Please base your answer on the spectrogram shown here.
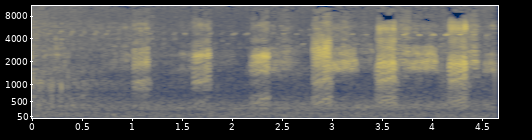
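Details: Duck quacking in a pond, short harsh nasal quacks in uneven bursts about once a second over a steady noisy background hiss.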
